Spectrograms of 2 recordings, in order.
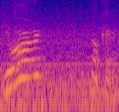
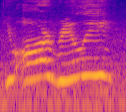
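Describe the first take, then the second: First: A brief high question, then drop it; casual acceptance. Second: High, loud mock astonishment; over-the-top disbelief. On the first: Retold or imitated. Someone hearing the news in the best response, casual acceptance. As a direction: imitate mild surprise without any fuss. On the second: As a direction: imitate someone making a huge deal of it. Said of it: "so over the top".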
